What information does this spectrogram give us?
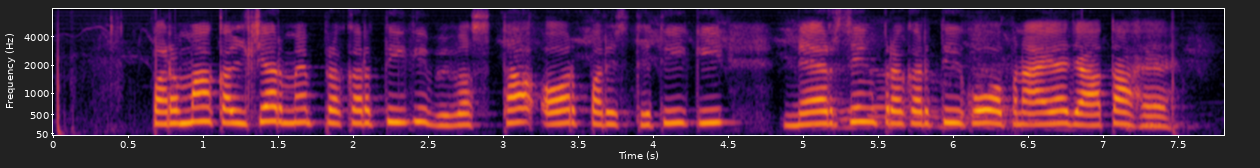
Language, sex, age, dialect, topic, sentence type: Hindi, male, 18-24, Kanauji Braj Bhasha, agriculture, statement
